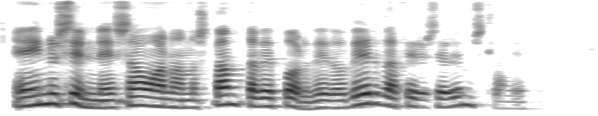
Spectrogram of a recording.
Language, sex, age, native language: Icelandic, female, 60-69, Icelandic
